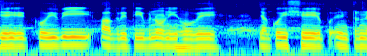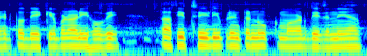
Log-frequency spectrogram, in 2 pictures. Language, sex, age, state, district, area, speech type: Punjabi, male, 30-45, Punjab, Hoshiarpur, rural, spontaneous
